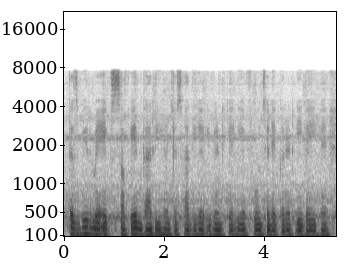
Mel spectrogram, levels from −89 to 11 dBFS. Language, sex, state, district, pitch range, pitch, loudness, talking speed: Hindi, male, Assam, Kamrup Metropolitan, 95-105 Hz, 100 Hz, -14 LUFS, 195 wpm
